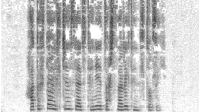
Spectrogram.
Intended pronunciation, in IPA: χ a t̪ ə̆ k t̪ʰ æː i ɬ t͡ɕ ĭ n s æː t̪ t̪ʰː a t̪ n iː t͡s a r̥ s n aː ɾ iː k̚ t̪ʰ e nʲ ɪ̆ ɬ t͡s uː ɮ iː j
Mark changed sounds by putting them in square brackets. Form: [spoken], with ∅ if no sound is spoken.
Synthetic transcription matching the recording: χ a t̪ ə̆ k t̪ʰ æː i ɬ t͡ɕ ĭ n s æː t̪ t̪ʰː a [∅] n iː t͡s a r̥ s n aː ɾ iː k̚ t̪ʰ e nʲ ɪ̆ ɬ t͡s [ʊː] ɮ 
